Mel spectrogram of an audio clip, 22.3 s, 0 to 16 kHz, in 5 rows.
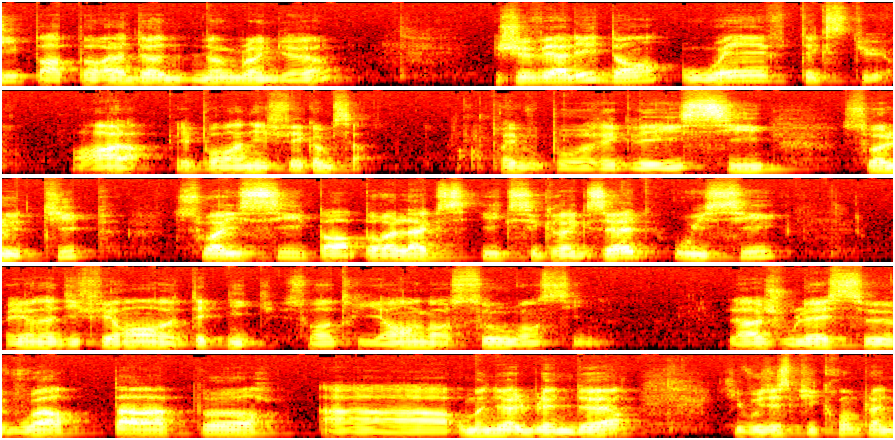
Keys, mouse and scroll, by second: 21.0-22.2 middle drag.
